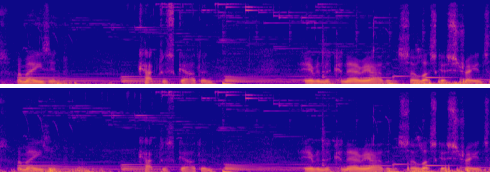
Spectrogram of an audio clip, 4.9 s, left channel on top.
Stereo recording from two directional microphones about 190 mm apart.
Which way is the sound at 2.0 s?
Centre (ahead or behind).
